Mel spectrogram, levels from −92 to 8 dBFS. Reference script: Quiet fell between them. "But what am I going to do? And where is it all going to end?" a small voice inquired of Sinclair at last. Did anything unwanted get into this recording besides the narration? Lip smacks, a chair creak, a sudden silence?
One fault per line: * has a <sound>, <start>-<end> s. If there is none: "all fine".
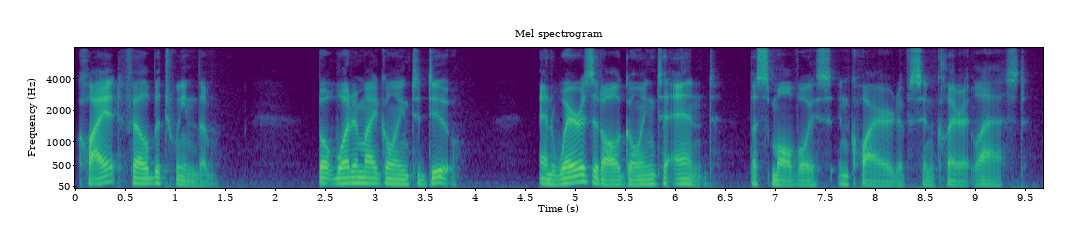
all fine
